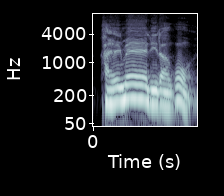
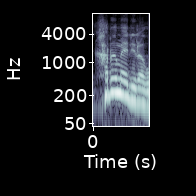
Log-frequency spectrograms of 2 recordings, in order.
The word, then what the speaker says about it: 갈멜: 여기가 갈멜이라고 이제 카르멜이라고 오늘날은 발음을 하는데 이곳이 요 마온과 그 직선 거리로 한 1.5km 정도입니다.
